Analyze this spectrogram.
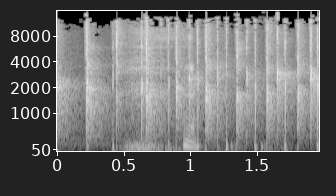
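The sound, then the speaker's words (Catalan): Audience clapping at a live Catalan show: sharp, distinct claps that settle into a quick, fairly even rhythm, with a voice talking over the first part. “Segon aplaudiment de la nit o què?”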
